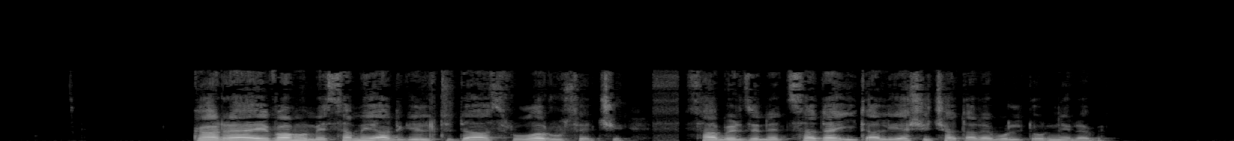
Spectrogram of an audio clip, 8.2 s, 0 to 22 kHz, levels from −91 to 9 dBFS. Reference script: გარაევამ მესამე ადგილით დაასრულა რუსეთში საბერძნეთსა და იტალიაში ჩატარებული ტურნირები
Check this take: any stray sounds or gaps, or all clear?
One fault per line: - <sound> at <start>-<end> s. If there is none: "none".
none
